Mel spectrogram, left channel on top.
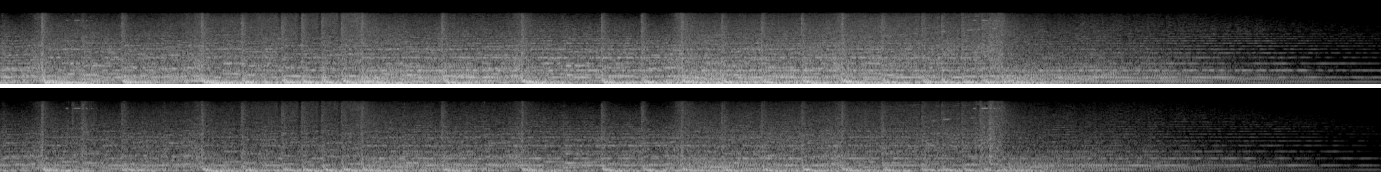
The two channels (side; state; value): right; quieter; 6.5 dB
